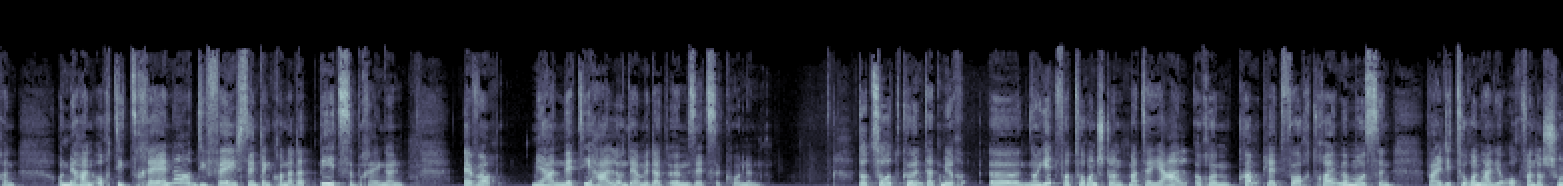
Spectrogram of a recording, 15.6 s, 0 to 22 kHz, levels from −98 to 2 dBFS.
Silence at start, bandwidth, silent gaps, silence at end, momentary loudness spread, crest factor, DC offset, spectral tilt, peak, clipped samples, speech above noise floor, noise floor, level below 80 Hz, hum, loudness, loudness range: 0 s; 16.5 kHz; none; 0 s; 7 LU; 18 dB; under 0.1%; -4 dB/octave; -10 dBFS; under 0.1%; 38 dB; -64 dBFS; -70 dBFS; none; -26 LUFS; 3 LU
